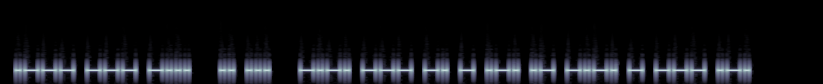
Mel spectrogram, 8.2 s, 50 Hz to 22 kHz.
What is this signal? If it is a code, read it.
Morse code, heard as a keyed tone, about 29 wpm, 700 Hz. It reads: JOB IS CONTRACTOR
